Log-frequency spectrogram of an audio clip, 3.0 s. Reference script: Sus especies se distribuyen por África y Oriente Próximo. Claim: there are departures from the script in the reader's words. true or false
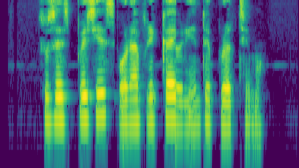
true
